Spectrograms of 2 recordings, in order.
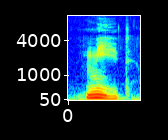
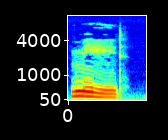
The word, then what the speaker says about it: mead: Hem descobert què és, que Met és aiguamel, aiguamel, hidromiel, però anem a escoltar com es pronuncia. – Mead. – Mead, ho hem dit bé. S'ha sentit? – Mead.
